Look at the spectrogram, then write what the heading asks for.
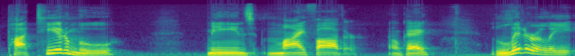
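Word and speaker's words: πατήρ μου: So we put our accent on patir, and we basically pronounce this as if it were one word. So to say, and my father, we say, ke o patirmu, patirmu, okay?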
